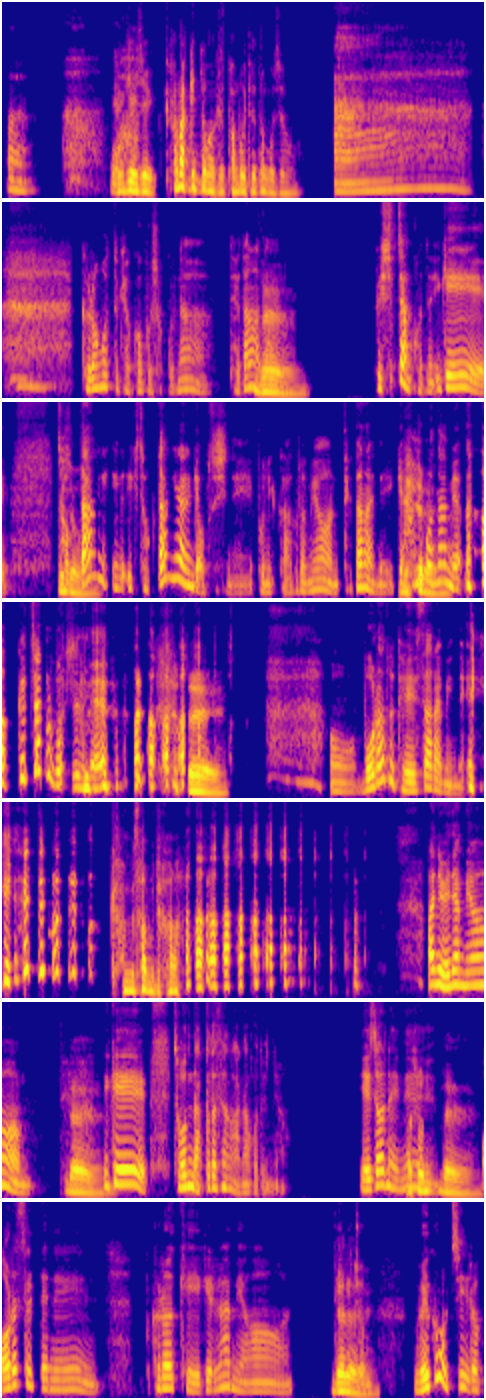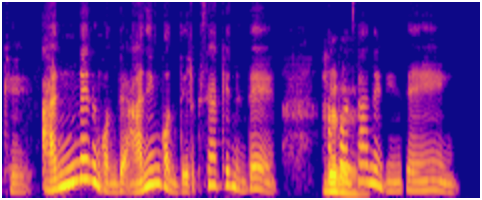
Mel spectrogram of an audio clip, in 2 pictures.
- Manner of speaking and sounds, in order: gasp; other background noise; laughing while speaking: "네"; laugh; laughing while speaking: "끝장을 보시네"; laugh; laughing while speaking: "감사합니다"; laugh
- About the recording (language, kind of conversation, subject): Korean, unstructured, 취미 때문에 가족과 다툰 적이 있나요?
